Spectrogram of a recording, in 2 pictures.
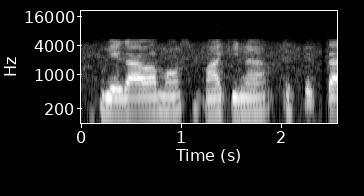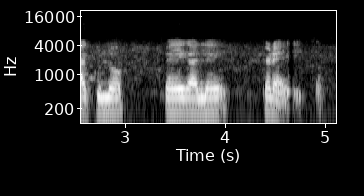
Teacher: Las palabras esdrújulas son aquellas cuya sílaba tónica es la antepenúltima.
